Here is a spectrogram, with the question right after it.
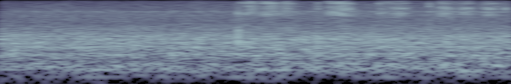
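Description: A heading is written by hand during a Class XII chemistry lesson on the solid state, probably chalk or pen on a board or page. It makes a steady, continuous scratchy scrawl at close range with no talk.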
